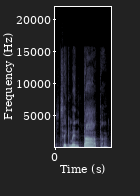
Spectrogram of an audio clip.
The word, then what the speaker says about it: segmentata: And then segmentata has a long ah in the last a segmentata. Not the last one, the one before the penultimate.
